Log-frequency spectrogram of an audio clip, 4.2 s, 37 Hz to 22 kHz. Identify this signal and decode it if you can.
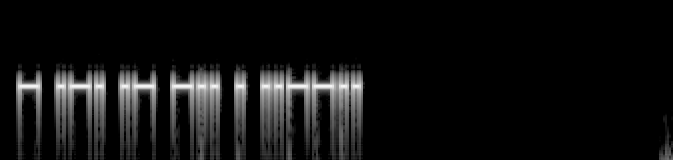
Morse code, heard as a keyed tone, about 30 wpm, 700 Hz. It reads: TRADE?
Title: Sentences from Top 1000 Words - Review Part 4 - 30wpm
